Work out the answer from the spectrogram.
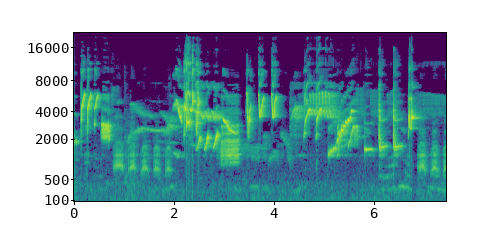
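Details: Master recording of a persistently singing Asian pied starling: rapid high chips over low chuckling notes, then a dense medley of whistles, harsh buzzes, rattling trills and sharp upward notes, with a row of short low notes near the end.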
